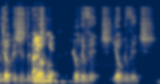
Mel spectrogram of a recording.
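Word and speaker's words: Djokovic: is the bkb jovic jokovic is the player you know L the D is silent yeah I'm like shanon SH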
